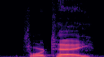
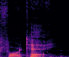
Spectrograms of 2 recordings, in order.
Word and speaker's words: forte: Do you know when you use it in that term, it's not pronounced forte? – What is it? – It's pronounced fort. – Fort.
